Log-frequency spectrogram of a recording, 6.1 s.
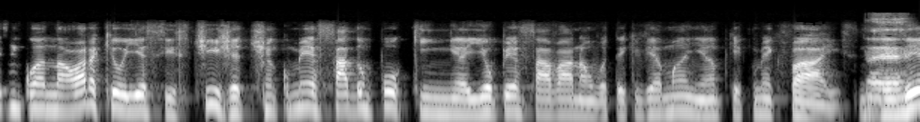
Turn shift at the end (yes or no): yes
